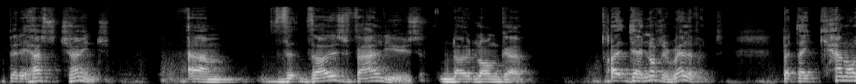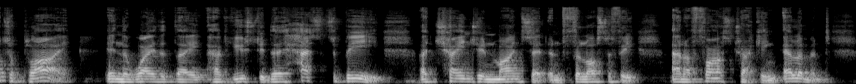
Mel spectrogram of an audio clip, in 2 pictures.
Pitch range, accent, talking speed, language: 115-155 Hz, British, 135 wpm, English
